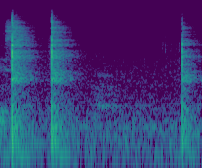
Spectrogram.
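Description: Metal serving spoon clinking against a glass baking dish as it cuts down through a baked potato soufflé: two sharp clinks in the first half second and a third near the end.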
